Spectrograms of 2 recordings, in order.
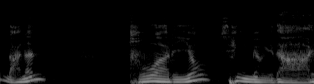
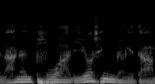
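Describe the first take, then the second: First: 나는 부활이요 생명이다 drawn out slowly with a pause after 나는; slow weighty declaration of 나는 부활이요 생명이다; slow solemn proclamation. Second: Said in the usual way. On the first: Shown as a demonstration. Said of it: "이렇게 말씀하셔요". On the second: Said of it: "말씀하시는 것입니다".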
